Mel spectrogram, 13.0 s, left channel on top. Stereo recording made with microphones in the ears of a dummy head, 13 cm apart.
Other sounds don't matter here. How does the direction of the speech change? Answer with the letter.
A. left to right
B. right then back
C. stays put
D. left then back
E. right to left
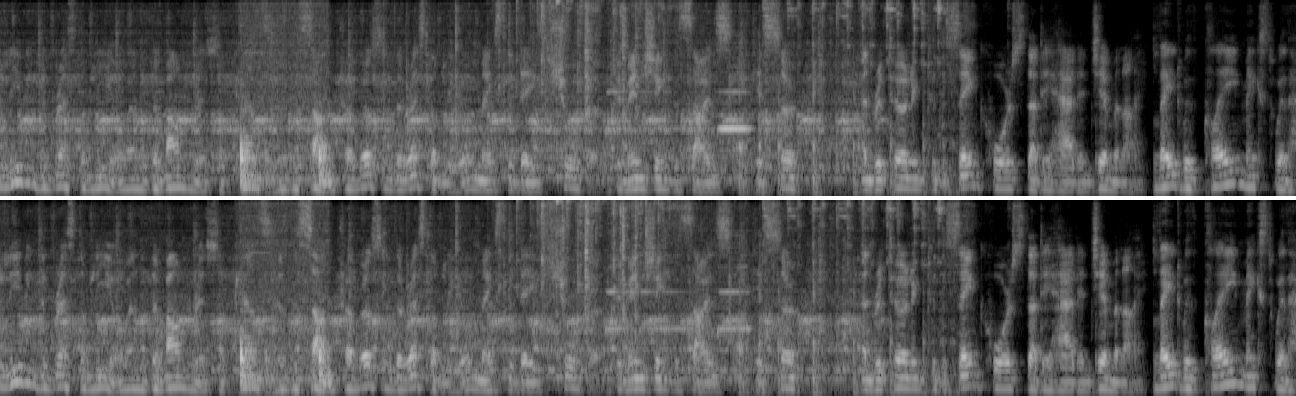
D.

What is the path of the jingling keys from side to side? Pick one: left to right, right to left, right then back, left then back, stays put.
right then back.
